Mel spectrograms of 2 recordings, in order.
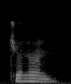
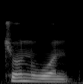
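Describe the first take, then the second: First: No w sound begins the last syllable. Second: A w sound begins the last syllable. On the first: The speaker calls it right. "laging silent W" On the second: The speaker calls it wrong. "Hindi siya Chonwon"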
